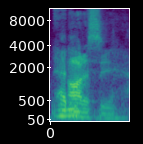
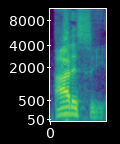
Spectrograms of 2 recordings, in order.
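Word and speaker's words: Oddisee: I can't pronounce the name of this group. Odyssey. Odyssey. Oh, okay. They just spell it really funky. O-D-D-I. What, is that an I in there? O-D-D-I-S-E-E. Yeah. Odyssey.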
